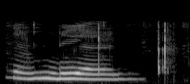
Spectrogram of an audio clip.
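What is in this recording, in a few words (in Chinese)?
"sen1lin2", Mandarin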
